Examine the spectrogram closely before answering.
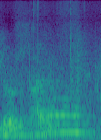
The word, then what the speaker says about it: Josiah: We also, I want to read for you a piece in 2 Kings 22 of King Josiah. How do you pronounce it again?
